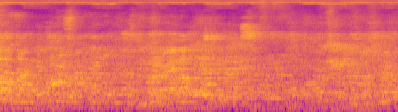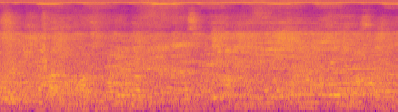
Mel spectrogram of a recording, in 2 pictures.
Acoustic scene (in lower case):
crowded indoor space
